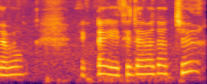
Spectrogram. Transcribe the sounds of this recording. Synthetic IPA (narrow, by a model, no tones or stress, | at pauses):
ebɔŋɛk̚ʈaesid̪ɛkʰad͡ʑatːʃʰe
